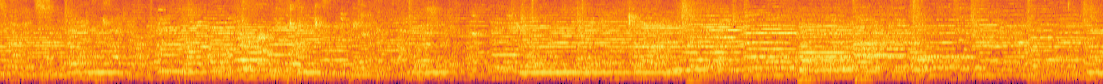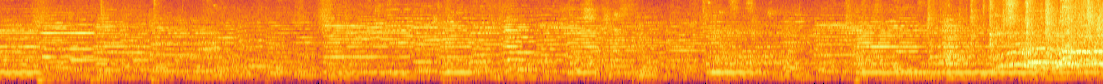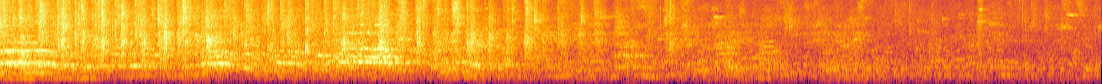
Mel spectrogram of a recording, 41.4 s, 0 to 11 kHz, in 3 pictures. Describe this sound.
120731 Venice AT CafeFlorian F 4824
The orchestra at the Café Florian on the Piazzale San Marco, just finishing some catchy chinese tune for som chinese tourists, who then start vigorously applauding.
These are some recordings I did on a trip to Venice with my Zoom H2, set to 90° dispersion.
They are also available as surround recordings (4ch, with the rear channals at 120° dispersion) Just send me a message if you want them. They're just as free as these stereo versions.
